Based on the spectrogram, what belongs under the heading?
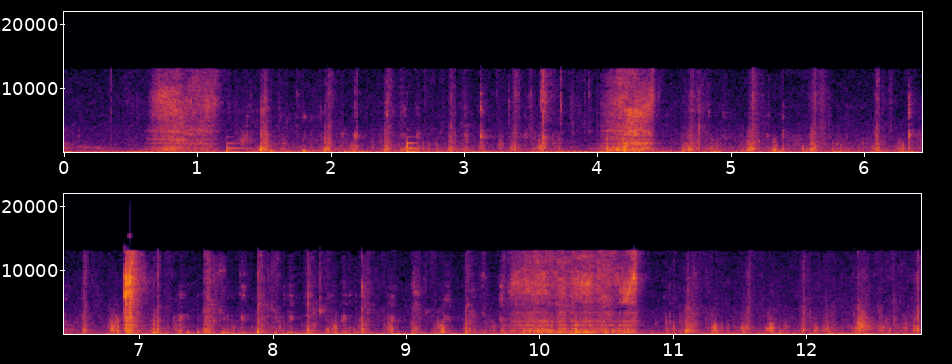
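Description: Chewing and crunching of spicy napa cabbage kimchi with rice, close to the microphone: many small crunches and wet chewing sounds, with a few louder, longer bursts of sound.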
